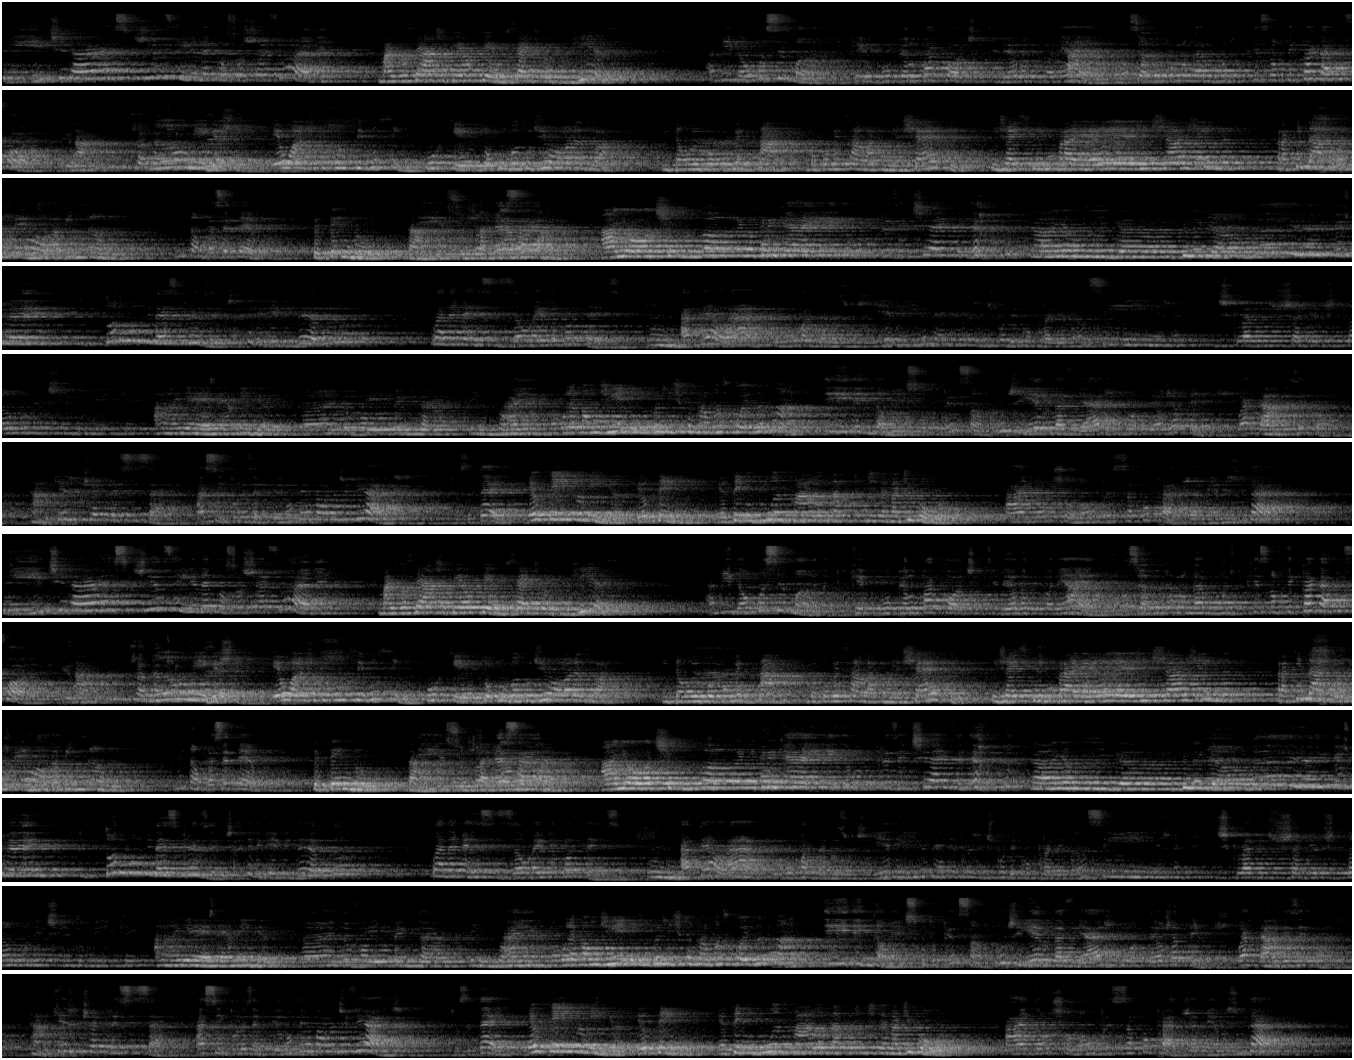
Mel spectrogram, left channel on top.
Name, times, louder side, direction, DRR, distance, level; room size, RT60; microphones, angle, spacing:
voice 1, 0.0-3.3 7.0-16.1 20.4-21.4 23.8-24.1 26.6-27.8 28.7-29.8 31.1-32.6 34.6-37.4 39.0-39.2 39.5-40.9 41.3-44.1 44.8-47.0 47.3-52.3 52.6-55.4 57.0-58.5 59.0-59.4 62.2-67.3 67.9-69.2 69.4-71.6 72.0-72.6 77.5-80.2, right 1 dB, 60° right, -2 dB, 1.6 m, -36 dB
voice 2, 3.8-6.1 10.6-10.8 11.4-11.5 14.2-14.4 14.9-15.8 16.2-19.6 20.1-23.1 23.4-25.8 26.2-28.2 30.1-30.7 31.1-32.6 33.0-34.9 37.3-39.6 46.9-47.3 55.5-56.7 57.3-58.2 58.7-62.0 66.6-66.8 67.8-68.0 72.8-77.0, right 2 dB, ahead, -5 dB, 1.2 m, -29 dB
11.0 x 6.1 x 7.4 m, 2.7 s
head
